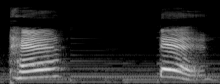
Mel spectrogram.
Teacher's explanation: प्रत्येक वर्ग का पहला और दूसरा वर्ण, पहला और दूसरा, ट और ठ। आप इन्हें बोलकर देखिए, आपके स्वर तंत्र में कोई कंपन आपको महसूस नहीं होगी। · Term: अघोष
